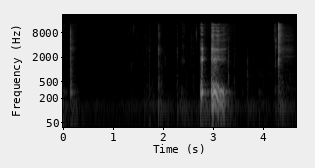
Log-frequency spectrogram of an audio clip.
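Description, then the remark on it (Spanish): Quiet mouth sounds of someone taking a sip of water: a few soft clicks and smacks, then a louder slurp and swallow midway, and a final faint smack. No one speaks. “Y si me permiten, voy a tomarme un traguito de agua.”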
